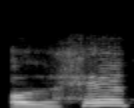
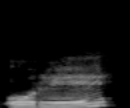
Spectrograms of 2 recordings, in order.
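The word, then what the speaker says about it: 올해: Kemudian ada ure, bukan olhe tapi ore, hanya samar dan ini dibaca r.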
